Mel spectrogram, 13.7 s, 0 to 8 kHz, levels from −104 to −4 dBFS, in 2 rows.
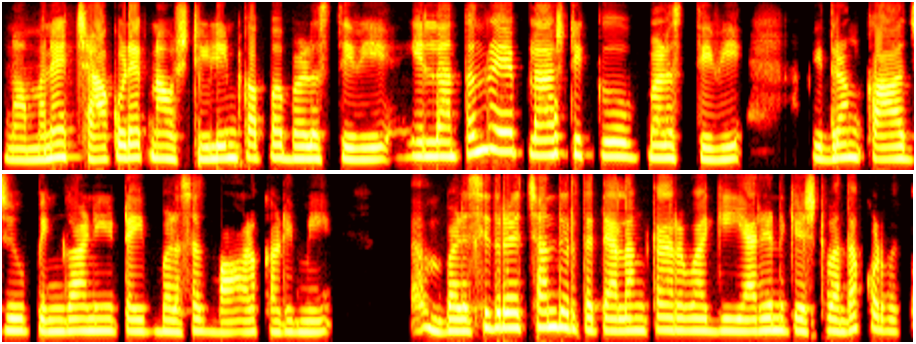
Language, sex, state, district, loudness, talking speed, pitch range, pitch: Kannada, female, Karnataka, Raichur, -13 LUFS, 110 wpm, 210-240 Hz, 220 Hz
